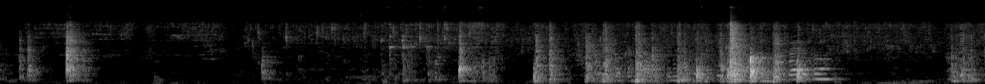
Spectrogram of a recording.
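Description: Tap water running into a kitchen sink while a frying pan is rinsed and scrubbed, with knocks and clatter of cookware against the sink and pots, busiest in the second half.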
